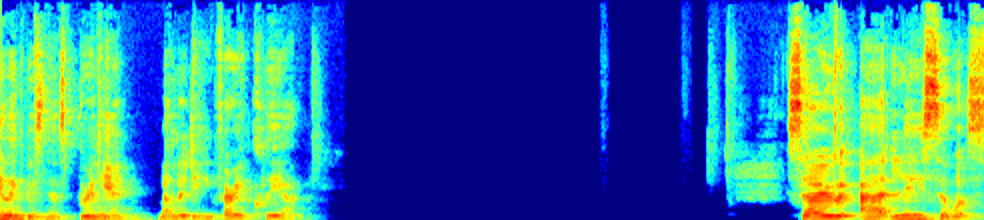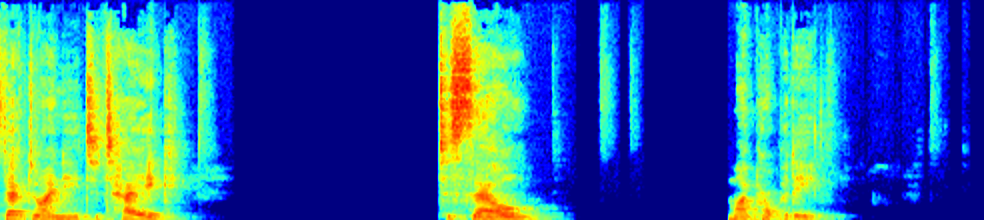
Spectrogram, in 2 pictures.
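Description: A woman speaks calmly through a microphone on an online call, pausing between phrases.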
